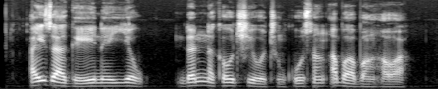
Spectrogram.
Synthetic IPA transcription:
ʔa˦jzaː˨ɡa˨jeː˦na˦jːa˦˨w | dɔ˦nːa˨ka˦wt͡ʃeː˨wɐ˨t͡ʃɪ˨ŋkʷoː˦sɐ˦ŋʔa̰˦baː˨bɐ˦ŋha˦waː˦

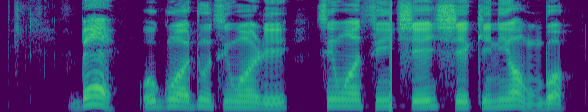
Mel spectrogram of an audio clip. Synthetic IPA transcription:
bɛː˦˨ | o˧ɡũ˦ɔ˧dũ˦ti˦w̃ɔ̃˦ɾi˨˦ | ti˦w̃ɔ̃˦ti˧n̩˦ʃe˧n̩˦ʃe˧kĩ˧nĩ˦ɔ˦˨ɦũ˨˦bɔ˦˨

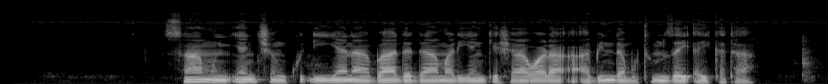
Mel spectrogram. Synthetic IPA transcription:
saː˦mʊ˨ɲj̰ɐ˦nt͡ʃɪ˨ŋkʷʊ˦ɗiː˦jɐ˦naː˨baː˦da˨daː˦mɐ˦rjɐ˦ŋkʲe˨ʃaː˦wɐ˦ɽaː˨ʔa̰˨ʔa˨bɪ˦nda˨mʊ˨tʰʊ˦˨mza˦˨jʔa˦jkɐ˨tʰaː˦ʔ

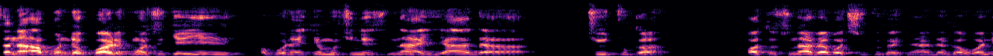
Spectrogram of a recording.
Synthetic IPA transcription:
sɐ˨nːɐ˦ŋʔa˨bɪ˦nda˨kʷaː˨ɽiː˦kʷʊ˦ma˦sʊ˦kʲeː˨ji˦ʔa˨ɡʷo˨nɐ˨kʲɛ˦mʊ˨tu˦neː˨sʊ˦naː˨jaː˦da˨ | t͡ʃiː˦tʊ˦kaː˨ | waː˨toː˨sʊ˦naː˨ɽɐ˦ba˨t͡ʃiː˦tʊ˦kaː˨kʲːna˨dɐ˨ɡa˨wɐ˦ni˦

